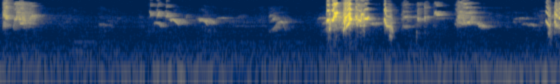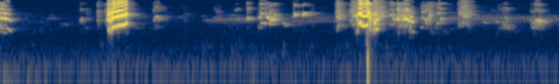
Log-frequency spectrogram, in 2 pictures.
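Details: Two pet adult rosy-faced lovebirds calling: scattered loud, high, harsh chirps every few seconds, including a sharp upward-sweeping note, separated by faint twitters and silence.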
